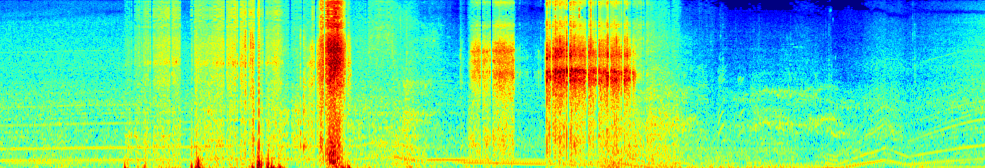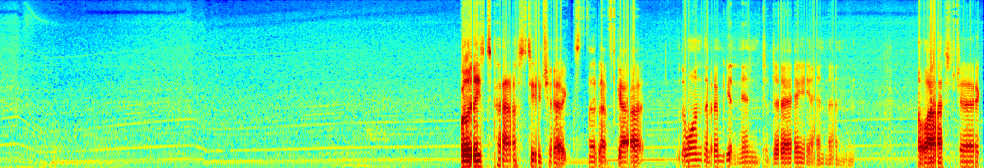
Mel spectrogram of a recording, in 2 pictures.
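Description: A sports car engine hums and revs up and down.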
